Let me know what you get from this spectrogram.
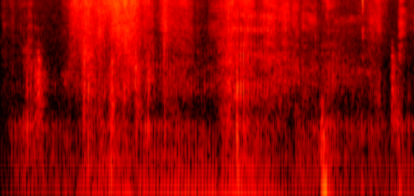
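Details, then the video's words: Domestic cat purring indoors beside a spring, cherry-blossom themed paper collage session; a steady low rumble runs throughout, with soft paper rustles and a short sharp tap near the end. "Occasional Cat Purring"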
